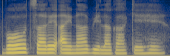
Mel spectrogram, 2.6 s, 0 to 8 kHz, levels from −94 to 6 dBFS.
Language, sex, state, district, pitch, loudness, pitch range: Hindi, female, Arunachal Pradesh, Papum Pare, 185 Hz, -15 LUFS, 175-190 Hz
